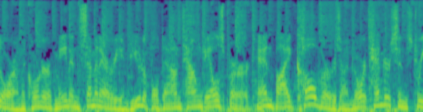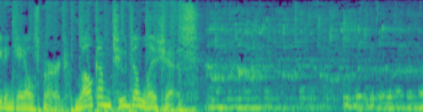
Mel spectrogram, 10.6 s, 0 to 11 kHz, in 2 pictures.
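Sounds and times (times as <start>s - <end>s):
speech: 0.0s - 8.3s, 9.6s - 10.5s
water running down household drains: 5.8s - 10.5s.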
